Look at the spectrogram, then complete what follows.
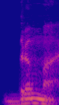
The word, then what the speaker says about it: Brahma: That is, the Hakara also will take the sound of Makara. It is Brahma, as though it is B-R-A-M-M-A. That is how it is read.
